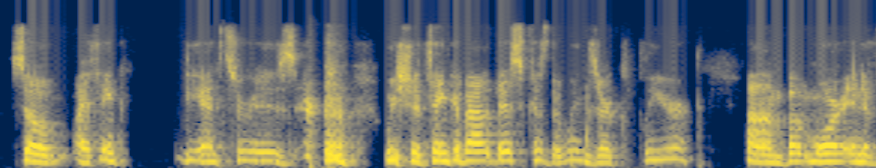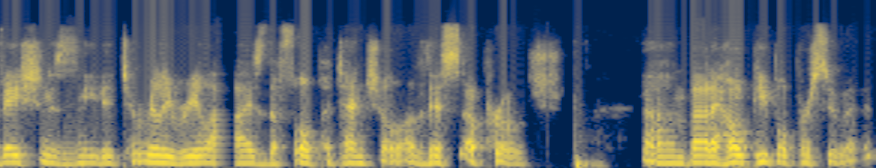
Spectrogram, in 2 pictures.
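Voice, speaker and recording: Male guest lecturer, voice going hoarse, husky and fairly high-pitched, eager and reflective. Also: moderate pace, a little mellow. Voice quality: gravelly and husky. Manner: thoughtful, enthusiastic academic explaining. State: losing his voice. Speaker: guest speaker. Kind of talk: answering audience questions after a talk.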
